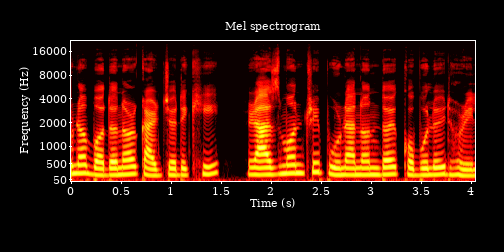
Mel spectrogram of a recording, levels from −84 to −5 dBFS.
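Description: No technical faults can be heard in the speech here. The audio stays steady throughout, with nothing that disturbs it at any point.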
